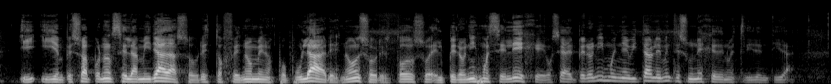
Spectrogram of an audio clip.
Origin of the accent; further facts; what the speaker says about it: Argentina; Argentina parece que no calificar como país latinoamericano desde el punto de vista de la cultura, sí. ¿No? Nosotros parece que somos casi europeos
